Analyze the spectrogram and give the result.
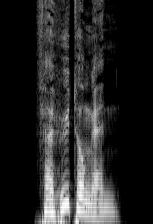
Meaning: plural of Verhütung
- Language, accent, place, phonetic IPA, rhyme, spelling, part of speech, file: German, Germany, Berlin, [fɛɐ̯ˈhyːtʊŋən], -yːtʊŋən, Verhütungen, noun, De-Verhütungen.ogg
